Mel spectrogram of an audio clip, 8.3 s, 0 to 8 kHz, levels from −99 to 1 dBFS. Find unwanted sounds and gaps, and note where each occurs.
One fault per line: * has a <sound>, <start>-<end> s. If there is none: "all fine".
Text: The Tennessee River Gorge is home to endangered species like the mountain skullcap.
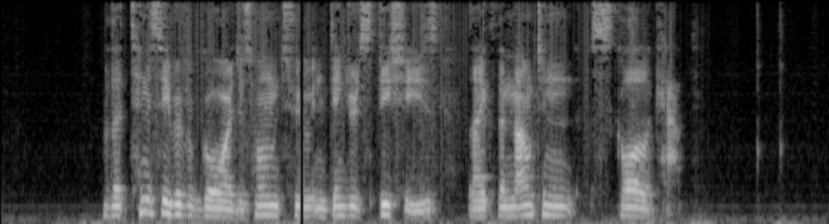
* has a dropout, 3.0-3.0 s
